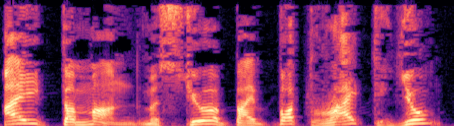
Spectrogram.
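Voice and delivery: loud, high, slowed indignant demand; furious outburst. A narrator's reading. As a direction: explode with outrage, cut off. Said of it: "burst out furiously".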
